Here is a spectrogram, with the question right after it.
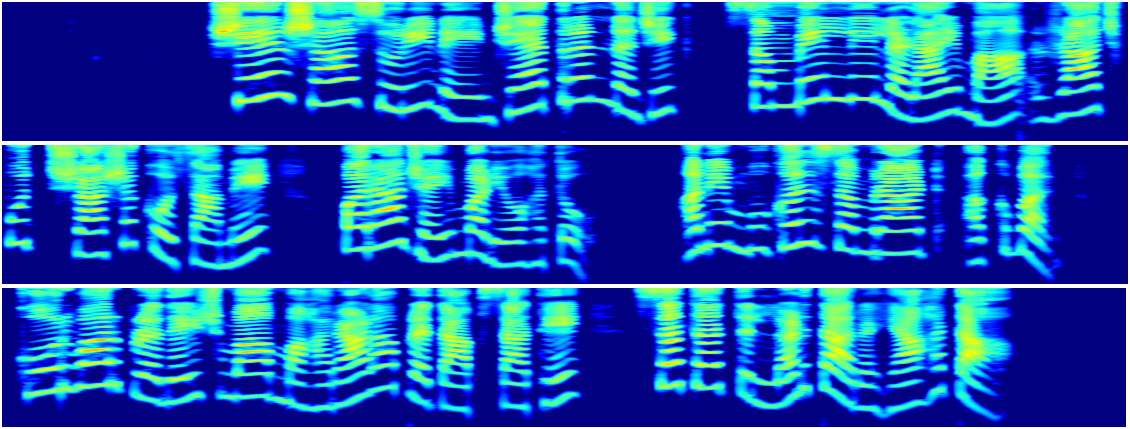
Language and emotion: Gujarati, neutral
